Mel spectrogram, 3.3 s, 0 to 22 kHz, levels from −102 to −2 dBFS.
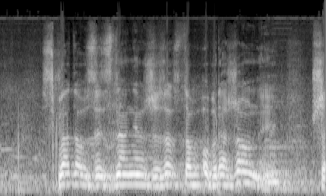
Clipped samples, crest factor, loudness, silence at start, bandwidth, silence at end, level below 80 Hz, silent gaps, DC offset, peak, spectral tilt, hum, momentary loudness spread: under 0.1%; 12 dB; -13 LUFS; 0 s; 12.5 kHz; 0 s; -44 dBFS; none; under 0.1%; 0 dBFS; -6.5 dB/octave; none; 11 LU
